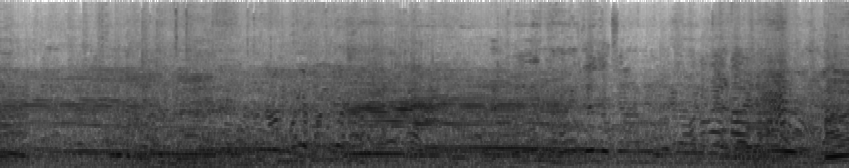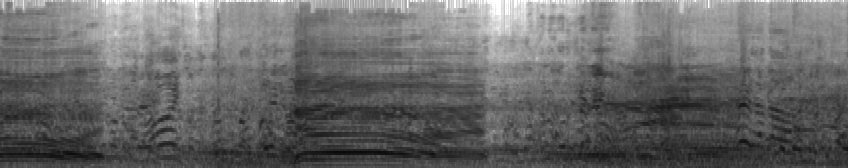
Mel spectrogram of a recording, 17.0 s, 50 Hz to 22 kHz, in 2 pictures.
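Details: Sahiwal bull calf among cattle bought by a Sylhet farmer on 11 July; deep, drawn-out moos rise and fall around eight and twelve seconds over constant human chatter and bargaining voices.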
